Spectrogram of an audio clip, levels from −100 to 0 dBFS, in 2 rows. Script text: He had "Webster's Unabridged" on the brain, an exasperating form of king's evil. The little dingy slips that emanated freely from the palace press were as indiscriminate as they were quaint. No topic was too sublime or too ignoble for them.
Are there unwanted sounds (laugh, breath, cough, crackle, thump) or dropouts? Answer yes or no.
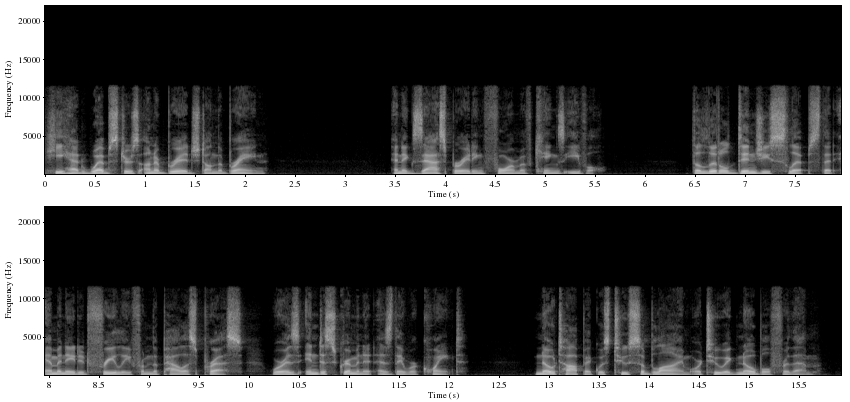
no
